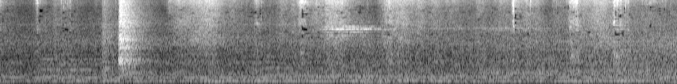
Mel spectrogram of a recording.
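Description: A dog laps and eats noisily from a metal bowl.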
